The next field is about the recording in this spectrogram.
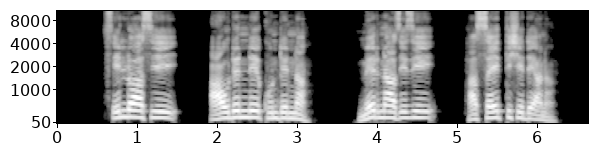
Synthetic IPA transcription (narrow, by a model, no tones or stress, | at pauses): t͡sʼɪlːɔaːsɪ | awʊd̪ɛnːɛkʊnd̪ɛnːɐ | mɛɾnaːs̬ɪzɪ | hɐsːɐjɛt̪ːɪʃɛd̪ɛʔɐnɐ̰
